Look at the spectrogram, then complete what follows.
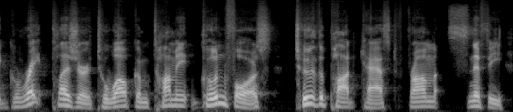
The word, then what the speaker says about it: Grönfors: F it's actually pronounced gr Force it it depends a lot from it's a Swedish speaking name so it depends where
